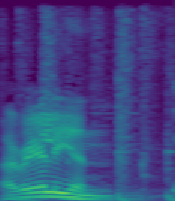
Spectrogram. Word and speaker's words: Aureylian: Ori, Aureylian. – Our alien? It's our own personal alien? – Did I say it right? – Yeah. – Yeah. – Yeah, Aureylian. Mm-hmm. – Aureylian.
